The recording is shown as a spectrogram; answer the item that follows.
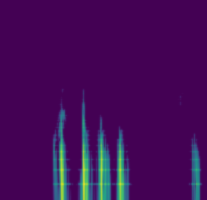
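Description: Four quick thumps on a handheld microphone, carried through the hall's PA, as it is tapped.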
